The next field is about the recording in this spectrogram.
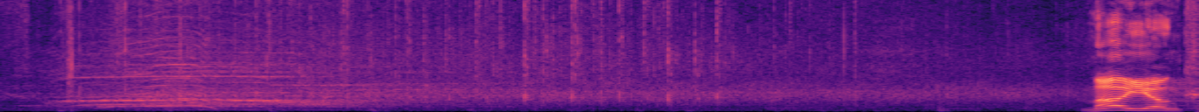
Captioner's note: audience cheering; audience applauding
